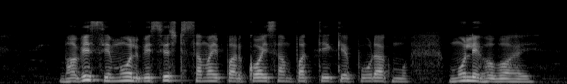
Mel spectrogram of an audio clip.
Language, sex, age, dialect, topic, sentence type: Magahi, male, 41-45, Southern, banking, statement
